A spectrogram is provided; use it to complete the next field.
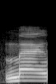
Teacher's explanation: ইকফার হরফ হইলে আমরা নাকের সহিত গুন্না করব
